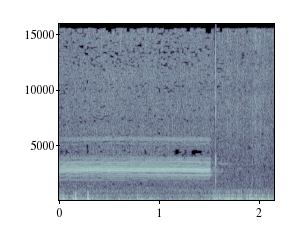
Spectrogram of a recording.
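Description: Cicada buzzing in the trees, a high steady buzz that cuts off suddenly about one and a half seconds in, over a low, uneven rumble of wind on the microphone.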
